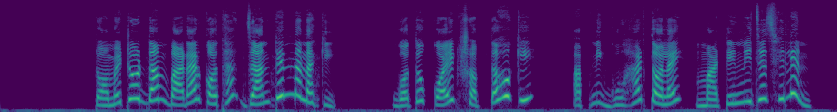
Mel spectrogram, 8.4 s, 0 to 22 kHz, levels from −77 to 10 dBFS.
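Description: A short recording of speech, with no technical fault to be heard anywhere in it. Nothing in the audio calls for a time, a value or a cause to be pointed out.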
